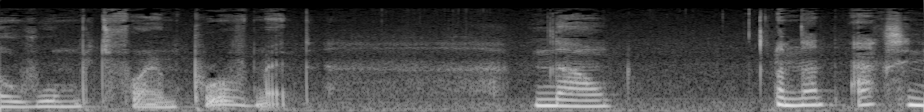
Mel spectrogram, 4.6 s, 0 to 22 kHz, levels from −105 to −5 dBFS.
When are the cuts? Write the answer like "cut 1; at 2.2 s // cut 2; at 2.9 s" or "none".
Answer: none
